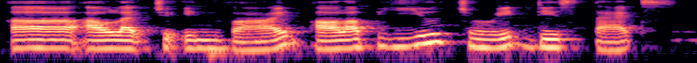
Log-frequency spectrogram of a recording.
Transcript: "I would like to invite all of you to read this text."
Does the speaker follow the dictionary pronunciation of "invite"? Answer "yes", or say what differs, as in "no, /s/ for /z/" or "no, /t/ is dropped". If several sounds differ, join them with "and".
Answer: yes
